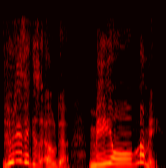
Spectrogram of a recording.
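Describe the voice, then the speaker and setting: A woman's voice: extremely high pitch, huge pitch swings, normal speed, no echo, pitched above the performer's own voice, full character voice. A woman voicing a gushing, maniacal grown woman who trills and gabbles playfully at a child, as an audiobook character.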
